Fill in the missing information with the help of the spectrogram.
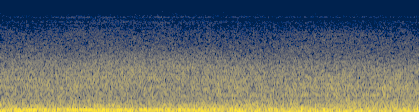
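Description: Steady road and wind noise from a bass boat towed on its trailer at highway speed: a low rumble of tyres and rushing air with no breaks.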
